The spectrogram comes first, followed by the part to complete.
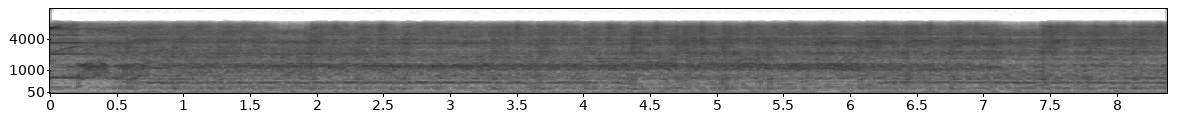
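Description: A live band playing loud, dense noise through a PA: a steady wall of distorted electric guitar and electronics with a held drone and a low rumble underneath. The texture changes abruptly just after it begins.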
